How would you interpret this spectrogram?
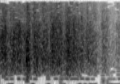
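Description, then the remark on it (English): An audience claps together in praise of the Lord after a song service, a dense, steady burst of applause, many hands blending into a continuous crackling wash with no voices on top. “I want you to give the Lord a clap offer to praise His name.”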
